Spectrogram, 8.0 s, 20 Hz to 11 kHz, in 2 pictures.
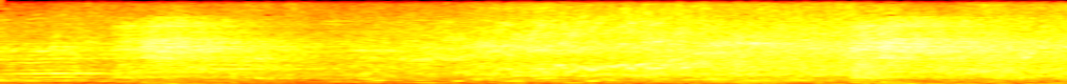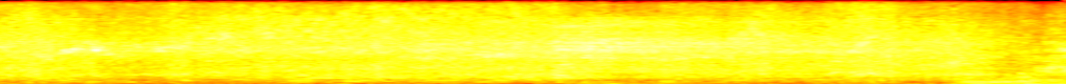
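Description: Electric 2wd RC buggies racing on an indoor clay track: motor whine rising and falling as they accelerate and brake, over tyre and chassis noise, with crowd chatter in the hall.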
